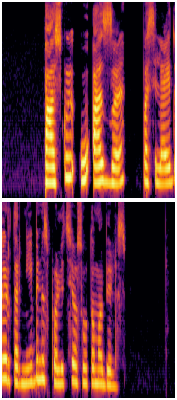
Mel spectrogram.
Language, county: Lithuanian, Klaipėda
